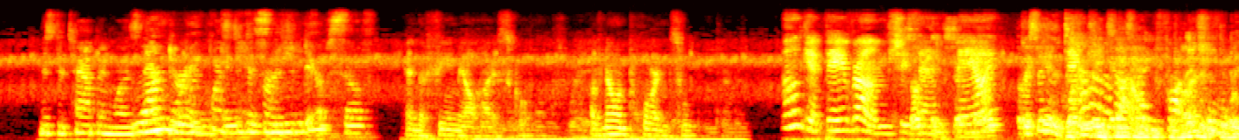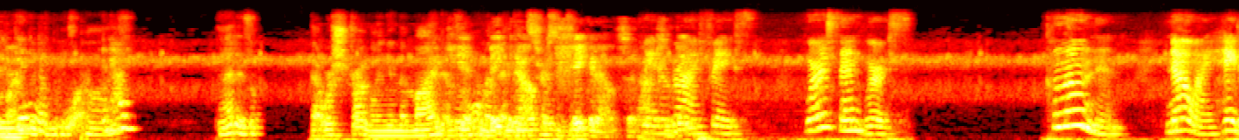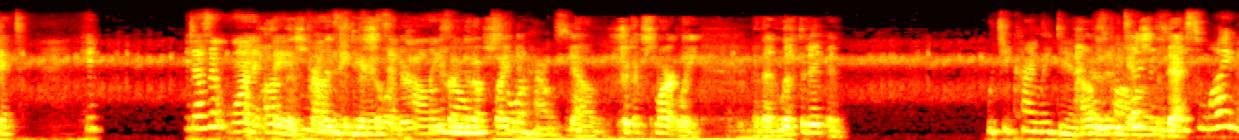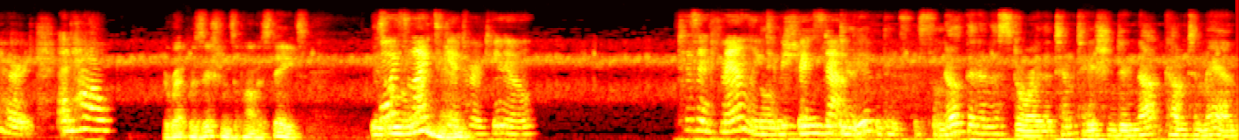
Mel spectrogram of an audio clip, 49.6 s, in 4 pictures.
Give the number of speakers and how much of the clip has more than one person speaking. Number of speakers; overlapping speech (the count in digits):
10, about 43%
